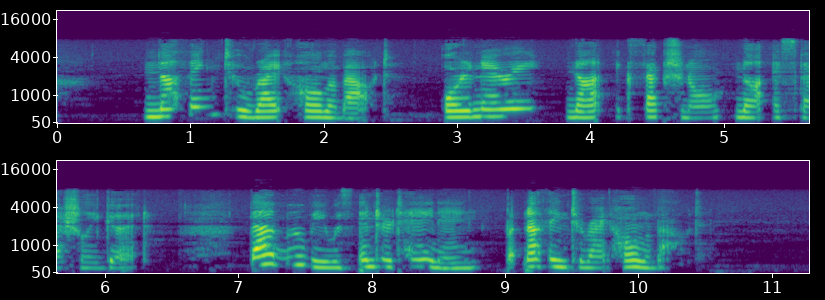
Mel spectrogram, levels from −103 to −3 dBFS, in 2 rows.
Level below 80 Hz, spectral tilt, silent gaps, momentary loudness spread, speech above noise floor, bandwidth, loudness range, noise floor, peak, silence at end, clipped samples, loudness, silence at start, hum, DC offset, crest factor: -80 dBFS; -4 dB/octave; none; 15 LU; 47 dB; 8.2 kHz; 4 LU; -69 dBFS; -2 dBFS; 1 s; under 0.1%; -23 LUFS; 0.65 s; none; under 0.1%; 22 dB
